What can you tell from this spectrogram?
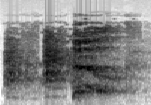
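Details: Someone attempting to cure hiccups by drinking water backwards gives a brief, abrupt voiced gulp with a sharp onset and throat catch, then a breathy vocal trail: hiccup.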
